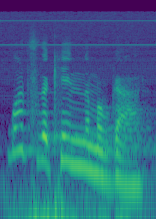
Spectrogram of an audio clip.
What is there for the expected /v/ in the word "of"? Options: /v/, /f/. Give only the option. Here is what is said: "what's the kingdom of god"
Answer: /v/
